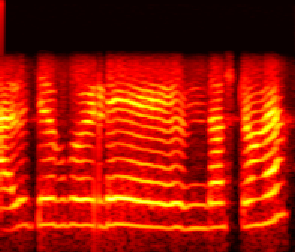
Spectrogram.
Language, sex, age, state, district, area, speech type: Odia, female, 45-60, Odisha, Gajapati, rural, conversation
